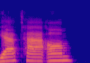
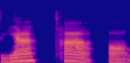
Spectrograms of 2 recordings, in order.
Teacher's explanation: So instead of saying yata om, is ya ta om with that little bit of nasal. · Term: nasalized sound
